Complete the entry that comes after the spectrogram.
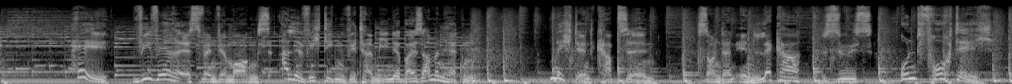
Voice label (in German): Werbung jung frisch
